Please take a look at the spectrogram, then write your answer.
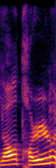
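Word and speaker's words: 여덟: 그러면 이거는요 우리가 여덜로 일요? 여으로 일러요. 맞아요. 여덜.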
